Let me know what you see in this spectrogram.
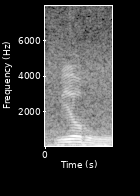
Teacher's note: Nah di sini namanya ro tafhim. R tafhim itu artinya ro yang kita baca dengan bacaan ro tebal.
